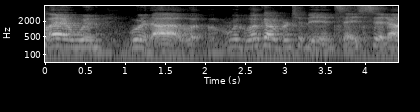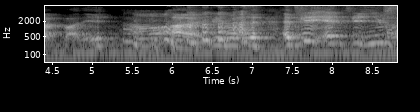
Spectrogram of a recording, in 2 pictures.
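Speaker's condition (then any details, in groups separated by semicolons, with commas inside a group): Cerebral palsy; powered wheelchair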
